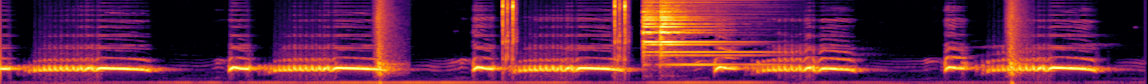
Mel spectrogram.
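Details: White dove (puter putih) cooing, used as a lure to attract other birds: low, mellow rolling coos, each phrase about a second long and ending in a slight upward inflection, repeated roughly every two seconds, with a few sharp clicks and one ringing metallic ding.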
